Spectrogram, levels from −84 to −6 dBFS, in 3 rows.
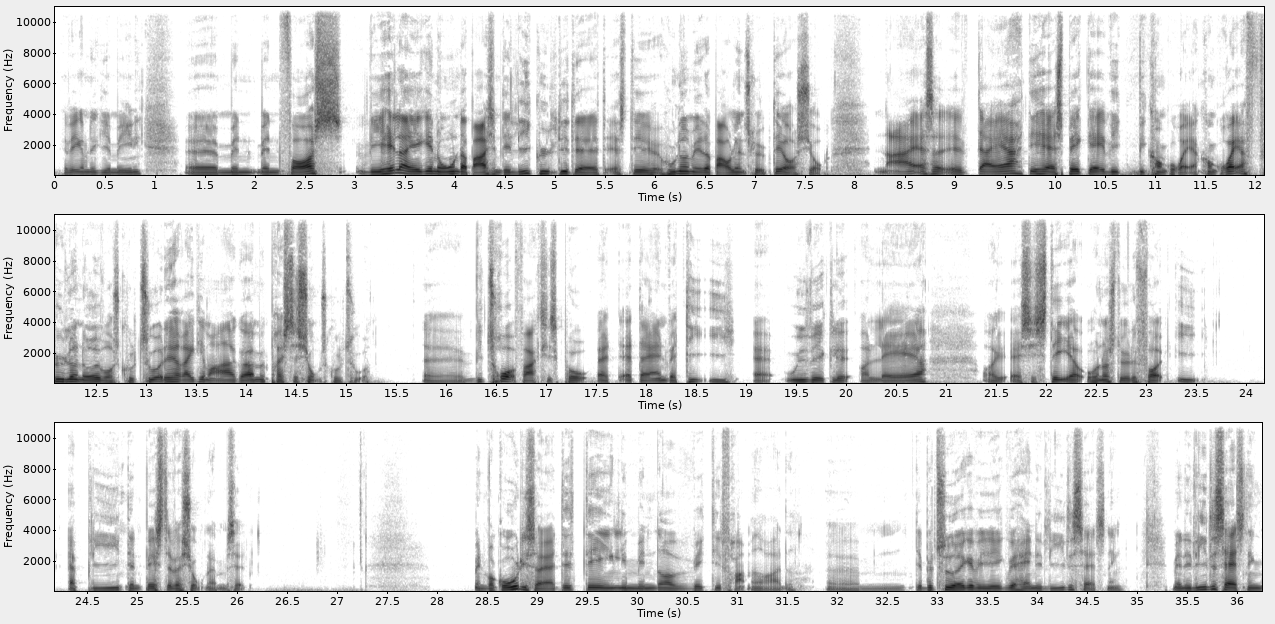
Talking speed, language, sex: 180 wpm, Danish, male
